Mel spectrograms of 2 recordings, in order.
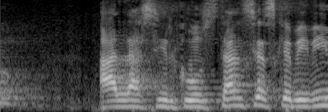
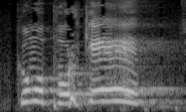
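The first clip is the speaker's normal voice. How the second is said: incredulous; 9 semitones higher, slower than usual. Acted. Disciples' incredulous reply.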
